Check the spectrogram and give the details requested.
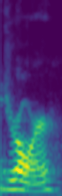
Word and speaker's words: drawer: can display some of my own homophones because I pronounce this word exactly how you pronounce draw, as in to draw your sword. I say drawer.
